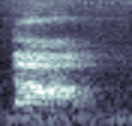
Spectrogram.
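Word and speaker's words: دال: The name of that letter is Dal. Everyone? Dal. Okay? Dal. Alright? And it makes approximately, not precisely, but approximately the D as in day in English.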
